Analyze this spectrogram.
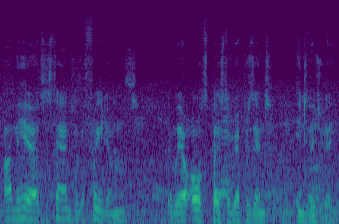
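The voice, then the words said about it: English accent. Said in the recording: “a local person obviously with an English accent”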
